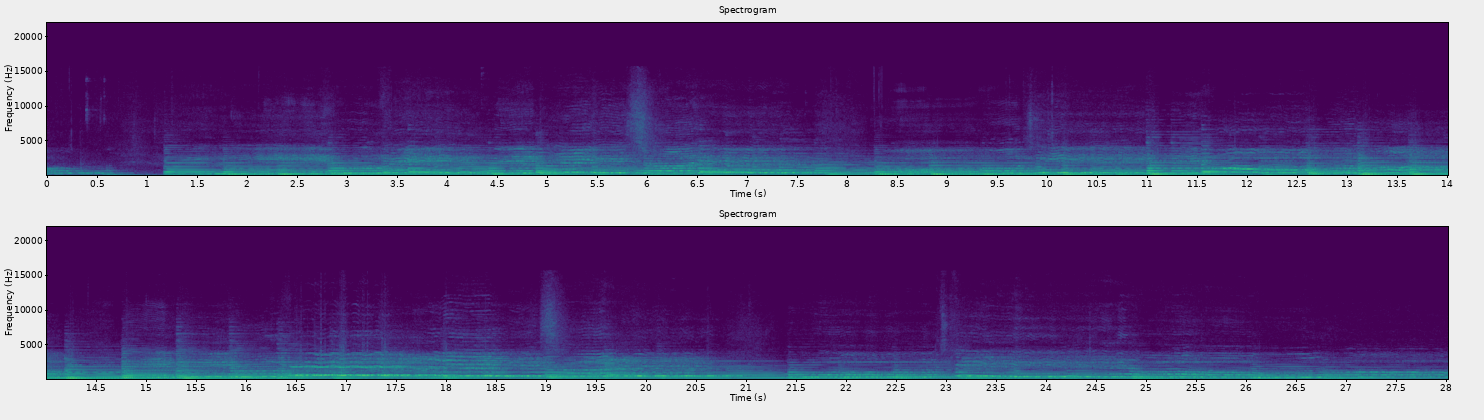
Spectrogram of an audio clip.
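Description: Mixed choir of men and women singing a sacred choral piece with piano accompaniment. The singing breaks off briefly about a second in, then runs on and tapers off near the end.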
